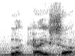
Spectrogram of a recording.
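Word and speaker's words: La Caixa: It's spelt with an X, but La Casa, I think, is how you pronounce it.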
